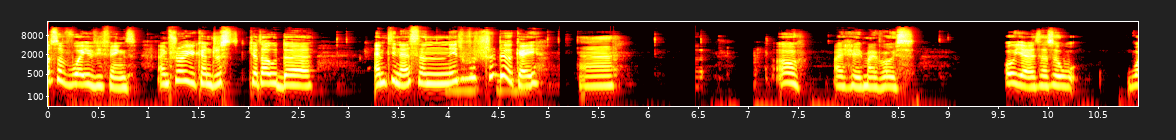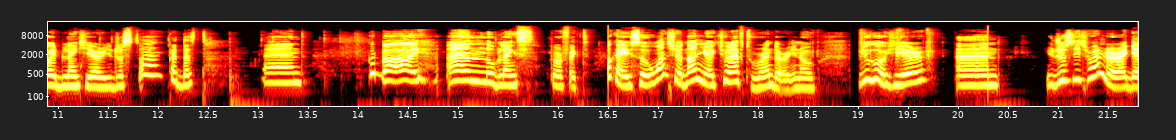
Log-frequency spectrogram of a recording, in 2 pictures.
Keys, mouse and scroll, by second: 0.0 click, 2.9 click, 3.8 click, 5.0 click, 5.2 click, 6.1 click, 7.4-7.9 scroll down 3, 8.3-9.0 drag, 8.3 scroll down 1, 10.7 x, 11.4 click, 12.1 click, 12.8-14.4 typing, 13.0 click, 13.7 click, 14.0 click, 14.4 Delete, 15.4 click, 16.5-17.9 scroll up 2, 20.2 click.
